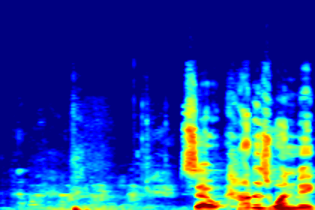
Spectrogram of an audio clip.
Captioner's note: audience laughing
